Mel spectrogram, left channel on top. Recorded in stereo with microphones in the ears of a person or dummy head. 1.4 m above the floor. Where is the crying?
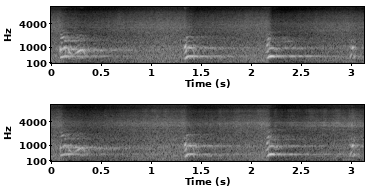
No crying in this recording.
